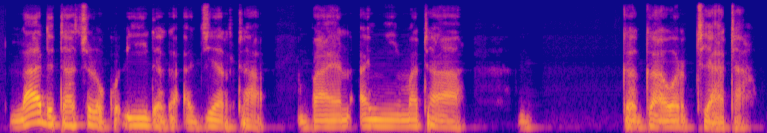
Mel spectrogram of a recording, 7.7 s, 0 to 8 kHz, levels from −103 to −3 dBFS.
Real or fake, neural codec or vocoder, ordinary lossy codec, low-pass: fake; codec, 16 kHz, 16 kbps, FunCodec, trained on LibriTTS, 50 frames a second; none; 7.2 kHz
